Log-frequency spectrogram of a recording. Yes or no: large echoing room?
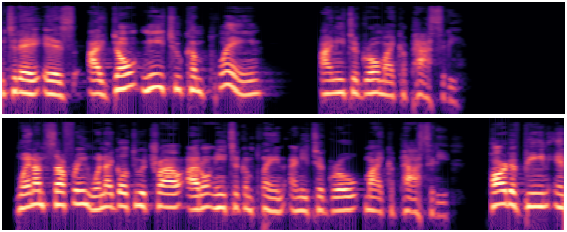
yes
